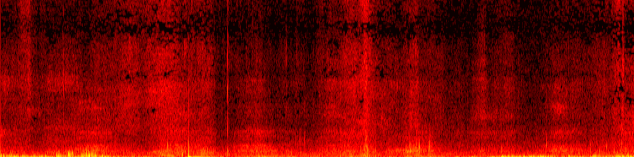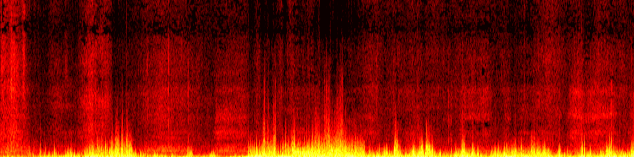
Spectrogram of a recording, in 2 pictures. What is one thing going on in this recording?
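Strong wind buffets the microphone outdoors, growing louder and gustier.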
